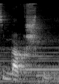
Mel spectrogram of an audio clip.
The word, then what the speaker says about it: LXME: And her most recent venture and passion is Lakshmi, which is spelled as L-X-M-E.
